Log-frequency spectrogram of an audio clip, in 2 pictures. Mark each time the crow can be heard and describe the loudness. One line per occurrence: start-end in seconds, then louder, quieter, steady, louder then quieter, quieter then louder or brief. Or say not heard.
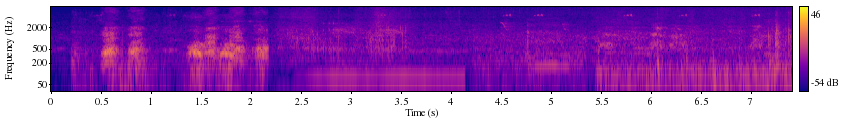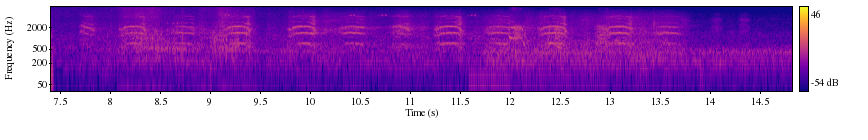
2.6-13.8 louder.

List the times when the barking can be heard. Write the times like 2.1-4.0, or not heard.
0.2-2.2, 5.5-7.3, 11.8-13.1.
